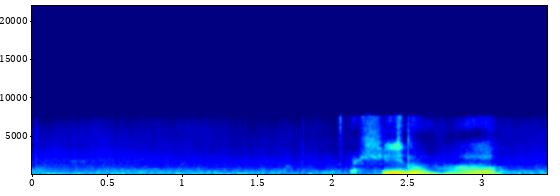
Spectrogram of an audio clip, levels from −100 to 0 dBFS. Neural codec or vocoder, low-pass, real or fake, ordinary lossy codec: codec, 16 kHz, 1 kbps, X-Codec, HuBERT features, trained on general audio; none; fake; none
